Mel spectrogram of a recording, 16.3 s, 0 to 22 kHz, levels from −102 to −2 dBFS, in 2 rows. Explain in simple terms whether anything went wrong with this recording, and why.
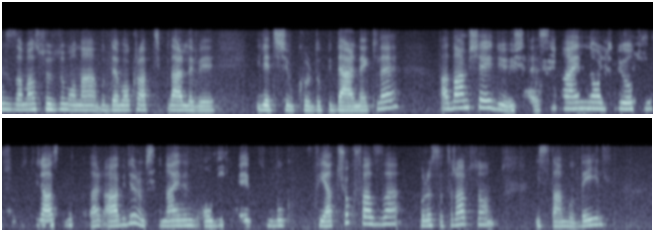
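Other side's voice leaking through appears from 6.41 to 6.85 s, again at 7.49 to 7.57 s, 9.96 to 10.06 s and 10.89 to 10.93 s. A second, much fainter voice slips in underneath the main speaker in short scraps. On a call, the speaker's device plays the far end through its loudspeaker, and the microphone hears it. The echo canceller is meant to strip that out, and it likely missed these bits.

Speech suppressed in double talk runs from 6.44 to 9.27 s, then 9.98 to 10.19 s and 10.73 to 11.49 s. The main speaker's voice sinks sharply or partly disappears, for about two seconds in the first stretch. Both people were talking at once, and the echo canceller couldn't tell its own speaker apart from the loudspeaker echo, so it turned everything down together. That overlap with the leaking voice is the likely trigger.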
